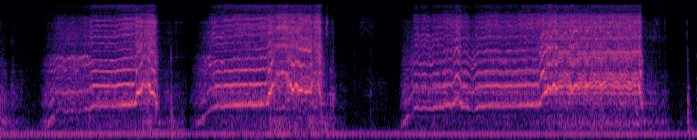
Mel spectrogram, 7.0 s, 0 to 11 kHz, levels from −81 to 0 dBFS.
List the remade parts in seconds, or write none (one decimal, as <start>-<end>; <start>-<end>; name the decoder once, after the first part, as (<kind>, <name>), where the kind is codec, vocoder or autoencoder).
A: 0.6-3.3 (autoencoder, DAC-VAE)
